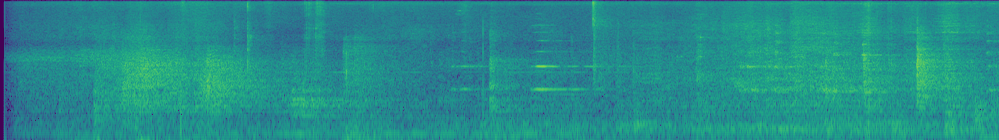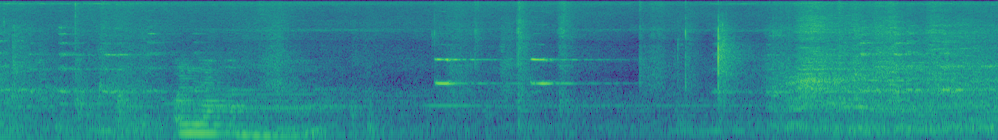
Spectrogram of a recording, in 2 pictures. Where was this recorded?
in an elevator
